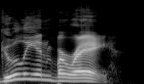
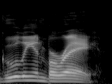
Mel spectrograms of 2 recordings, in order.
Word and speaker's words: Guillain-Barré: So this second rare side effect is called Guillain-Barré. That's how you say it. Guillain-Barré.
